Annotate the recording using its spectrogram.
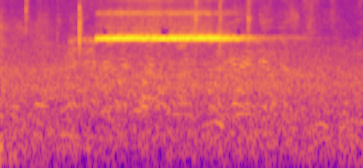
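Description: A referee blows a long, shrill whistle.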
